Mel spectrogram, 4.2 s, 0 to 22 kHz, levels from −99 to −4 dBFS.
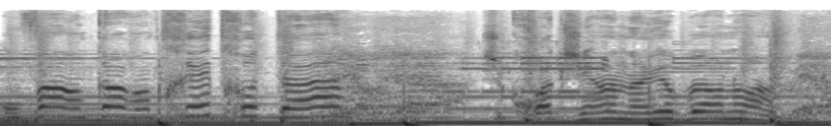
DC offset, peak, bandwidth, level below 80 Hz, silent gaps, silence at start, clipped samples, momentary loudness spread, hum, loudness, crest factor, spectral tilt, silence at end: under 0.1%; -14 dBFS; 16 kHz; -34 dBFS; none; 0 s; under 0.1%; 3 LU; none; -27 LUFS; 12 dB; -5 dB/octave; 0 s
